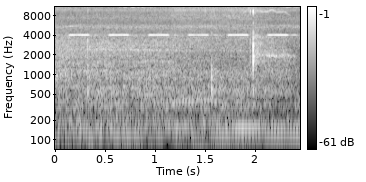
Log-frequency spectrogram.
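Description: Room tone in a pause between spoken sentences: a steady low hum and hiss with a faint high-pitched whine, and one soft click near the end.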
